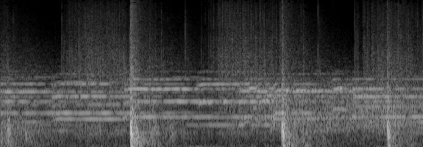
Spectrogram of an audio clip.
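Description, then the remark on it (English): Three sharp fireworks bangs pop out at uneven intervals, each a quick loud burst, over a steady ringing musical drone with no one talking. “So you're standing around and you see some fireworks go off.”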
